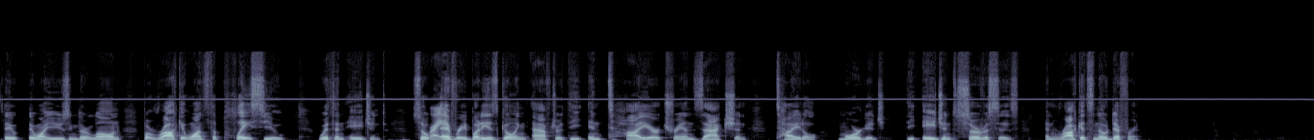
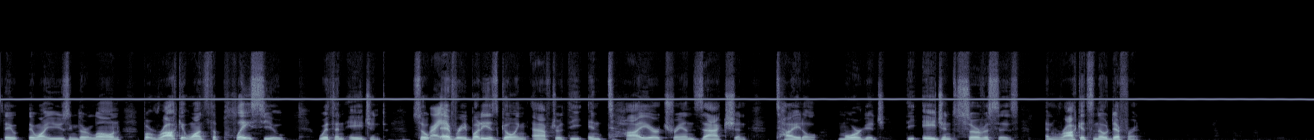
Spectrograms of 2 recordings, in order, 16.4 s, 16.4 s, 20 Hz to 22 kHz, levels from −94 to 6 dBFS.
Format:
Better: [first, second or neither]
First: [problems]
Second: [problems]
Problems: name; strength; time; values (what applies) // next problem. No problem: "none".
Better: first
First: high-pitched whine; faint; throughout; 6.5 kHz, 25 dB below the speech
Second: high-pitched whine; loud; throughout; 6.5 kHz, 9 dB below the speech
